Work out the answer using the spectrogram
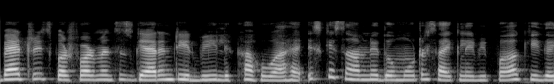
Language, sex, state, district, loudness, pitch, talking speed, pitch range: Hindi, female, Uttar Pradesh, Lalitpur, -17 LUFS, 215 Hz, 160 wpm, 200-225 Hz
